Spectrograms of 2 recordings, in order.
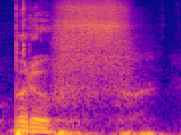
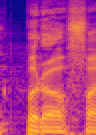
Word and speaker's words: Proof: O Proof. Prof. Creo que le dicen Prof aquí. – Sí, se escribe Proof. – Se escribe Proof, pero el Prof.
